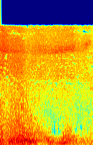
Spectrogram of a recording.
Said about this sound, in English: I just thought I'd give you the wind sound effects. I'm here to help.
